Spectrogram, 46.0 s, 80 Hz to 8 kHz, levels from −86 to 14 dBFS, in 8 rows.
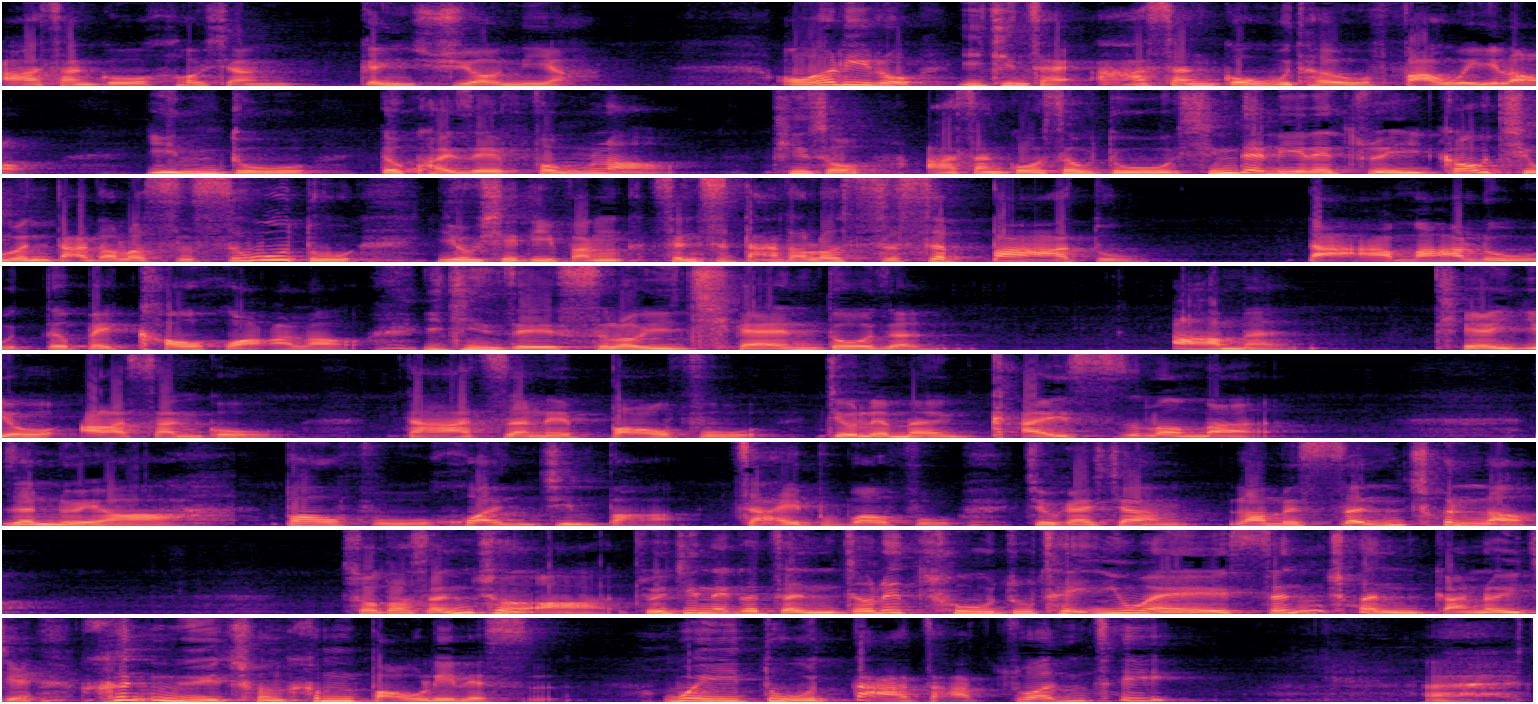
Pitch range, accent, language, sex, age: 130-180 Hz, native, Chinese, male, 20-39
